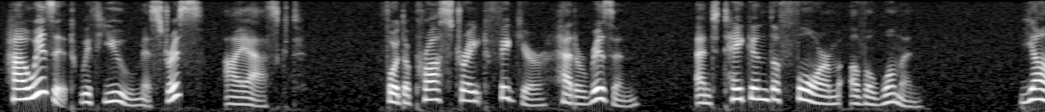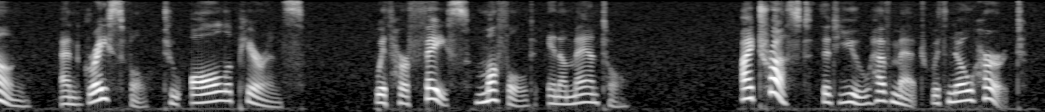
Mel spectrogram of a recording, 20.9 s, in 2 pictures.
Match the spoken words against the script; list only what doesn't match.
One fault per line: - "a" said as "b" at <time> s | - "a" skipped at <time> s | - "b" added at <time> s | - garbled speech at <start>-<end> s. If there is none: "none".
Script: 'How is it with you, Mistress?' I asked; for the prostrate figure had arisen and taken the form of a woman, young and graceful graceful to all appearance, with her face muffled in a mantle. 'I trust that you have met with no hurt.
- "graceful" skipped at 12.0 s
